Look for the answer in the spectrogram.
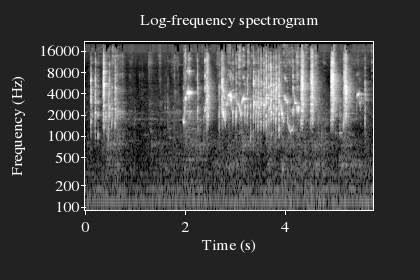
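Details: A pet budgerigar, apparently guarding its toy, gives a rapid run of harsh, scratchy squawks and chirps in short bursts.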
